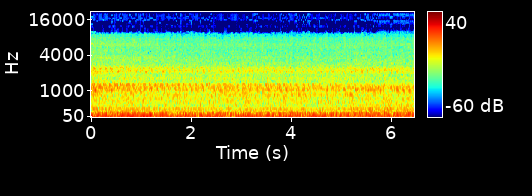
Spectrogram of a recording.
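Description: Tractor engine cranking hard and catching unevenly, a heavy low rumble struggling to settle into a steady run; hard start, cause unclear.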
